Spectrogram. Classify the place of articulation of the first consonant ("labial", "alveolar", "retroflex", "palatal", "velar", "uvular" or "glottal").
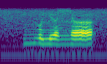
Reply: palatal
